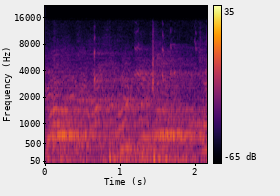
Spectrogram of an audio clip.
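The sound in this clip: A basketball thumps on the court as a player dribbles during a women's game, a few dull low bounces spaced out under steady crowd noise and talk.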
